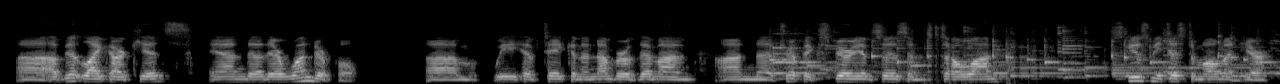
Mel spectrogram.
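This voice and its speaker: Over music in the background, a man speaks at a fairly slow pace. His pitch is medium and his intonation fairly even. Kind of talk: personal life story talk. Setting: video call.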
